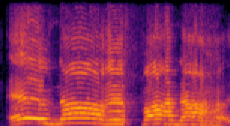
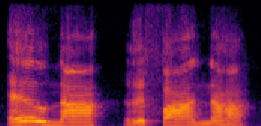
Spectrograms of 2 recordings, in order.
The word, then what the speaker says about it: El na refana: Is shouting out to Yehovah, saying, "El na refana." It's four syllables.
